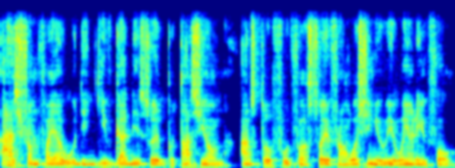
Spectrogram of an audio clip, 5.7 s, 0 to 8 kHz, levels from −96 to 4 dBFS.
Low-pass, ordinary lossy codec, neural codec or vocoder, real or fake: 7.2 kHz; none; codec, 16 kHz, 4.8 kbps, FACodec; fake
